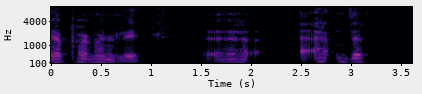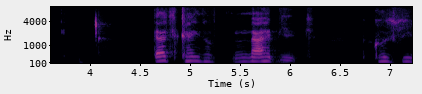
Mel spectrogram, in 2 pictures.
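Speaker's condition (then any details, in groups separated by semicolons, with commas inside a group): Cerebral palsy, severe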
